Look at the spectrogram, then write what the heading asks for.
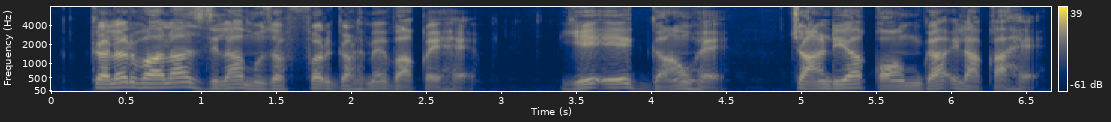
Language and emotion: Urdu, neutral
